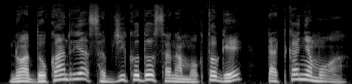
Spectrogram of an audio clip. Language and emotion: Santali, happy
